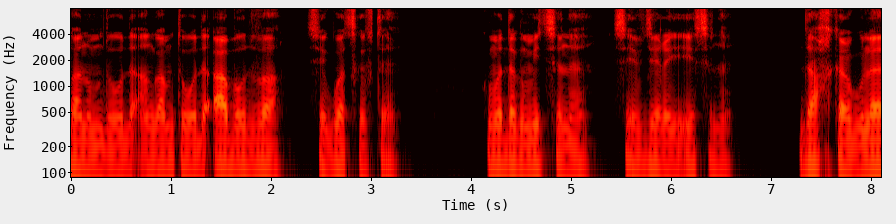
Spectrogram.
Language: Dghwede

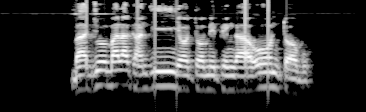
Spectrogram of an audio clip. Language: Batanga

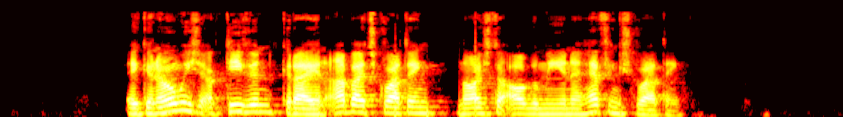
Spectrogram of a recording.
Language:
Western Frisian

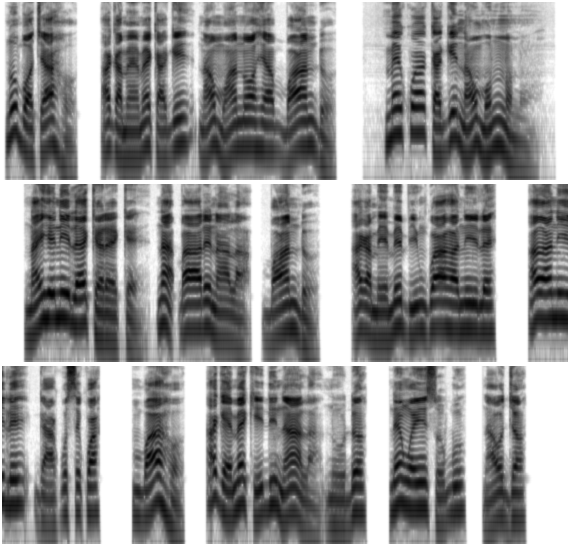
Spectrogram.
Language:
Igbo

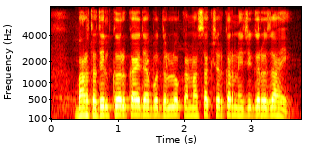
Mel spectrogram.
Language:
Marathi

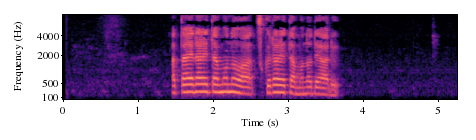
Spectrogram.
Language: Japanese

